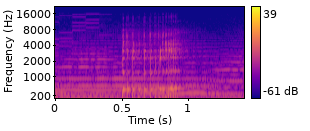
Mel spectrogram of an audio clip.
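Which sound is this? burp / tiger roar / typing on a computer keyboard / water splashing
burp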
